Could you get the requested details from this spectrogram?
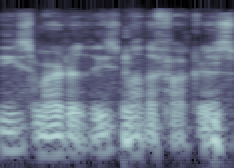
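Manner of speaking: mock muttering under breath. Retelling what a character secretly says: imitating muttering under breath. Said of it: "saying under her breath".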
